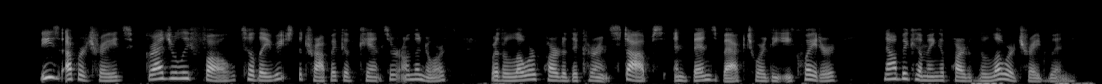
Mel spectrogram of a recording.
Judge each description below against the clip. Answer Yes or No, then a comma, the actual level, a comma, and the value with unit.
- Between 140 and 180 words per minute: No, fast, 205 wpm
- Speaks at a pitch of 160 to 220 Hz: Yes, high, 190 Hz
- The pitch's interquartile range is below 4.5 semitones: No, average, 4.8 semitones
